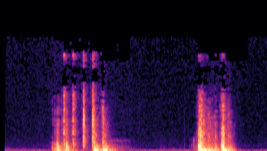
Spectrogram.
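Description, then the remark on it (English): A door is worked open as two people climb out with their hands up: a quick run of clicks and rattles from the latch, a pause, then a second heavier clunk as it swings or settles. No one speaks. “Now, both of you, get your hands up and climb out. No, not that door. This one.”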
